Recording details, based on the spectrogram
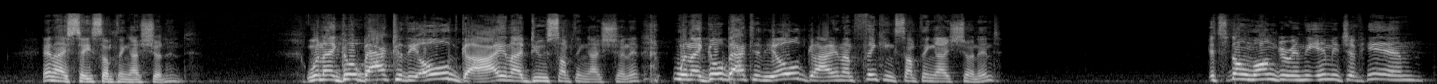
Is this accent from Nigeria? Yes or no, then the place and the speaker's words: no; Japan; Growing up in Japan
